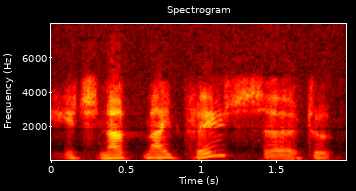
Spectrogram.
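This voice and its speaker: A husky old castle servant, on a dull vintage radio recording with music. His high voice moves around a lot as he defers politely, guarded and faintly defiant. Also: big pitch swings, a little slow, no room sound, heavily acted. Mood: uneasy, guarded. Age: 60s or older. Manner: deferential, hesitant, evasive. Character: elderly, guarded Danish castle manservant, deferential yet dryly defiant. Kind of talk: 1940s radio drama acting.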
